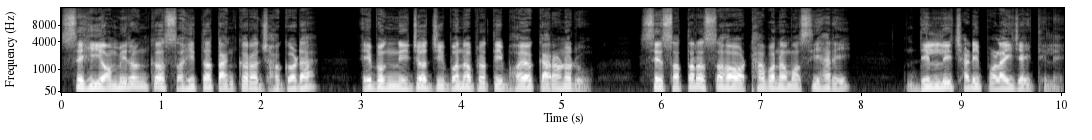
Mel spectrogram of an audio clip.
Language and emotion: Odia, neutral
